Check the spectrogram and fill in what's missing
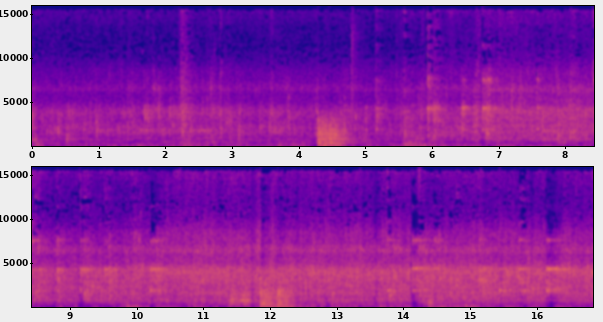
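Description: Ginger and garlic fry with chicken in hot oil for chilli chicken, a steady loud sizzle with occasional bursts as the pan is stirred, close up and with no talking.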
